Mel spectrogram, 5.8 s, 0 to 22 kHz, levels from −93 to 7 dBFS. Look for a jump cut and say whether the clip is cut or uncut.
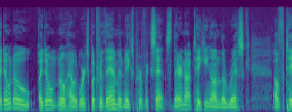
uncut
